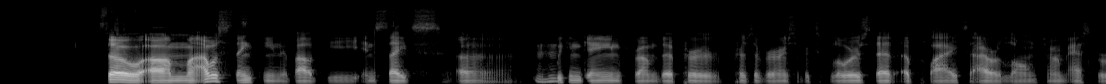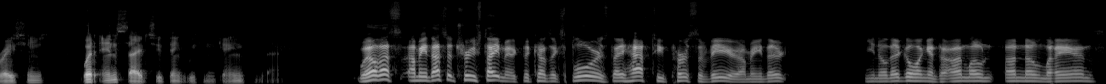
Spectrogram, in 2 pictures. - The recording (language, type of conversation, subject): English, unstructured, What can explorers' perseverance teach us?
- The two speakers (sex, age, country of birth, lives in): male, 35-39, Germany, United States; male, 50-54, United States, United States
- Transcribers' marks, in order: tapping; "unknown" said as "unlone"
